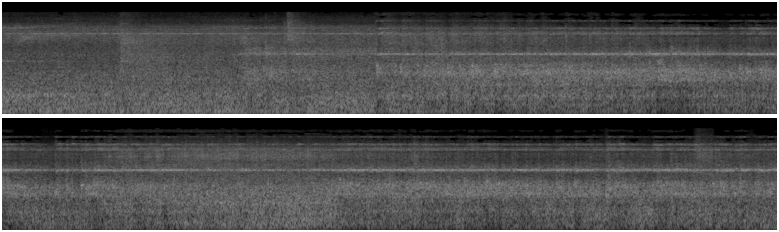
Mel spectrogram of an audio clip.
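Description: A large mass of empty glass jars clinking and rattling against each other as a layer is moved off a depalletiser onto the outfeed conveyor, over steady machine noise. A steady high whine comes in about three seconds in.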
